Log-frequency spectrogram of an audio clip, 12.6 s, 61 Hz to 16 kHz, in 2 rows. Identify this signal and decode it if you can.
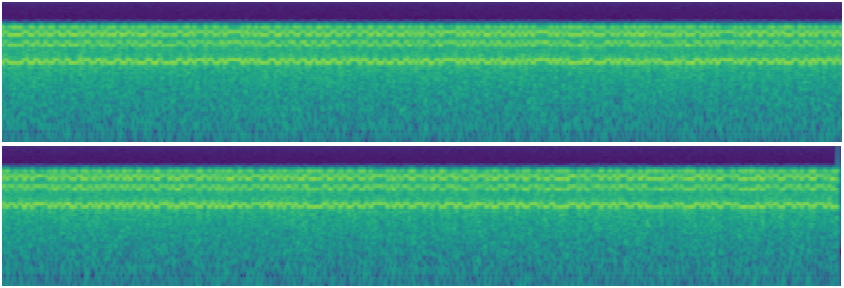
Two-tone teleprinter signal, about 170 Hz shift.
